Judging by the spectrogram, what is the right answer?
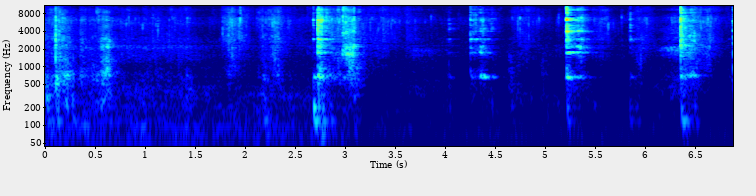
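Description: A spoon stirring coleslaw in a bowl, giving quiet intermittent clinks and soft wet scrapes in short bursts, close up with no talking.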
